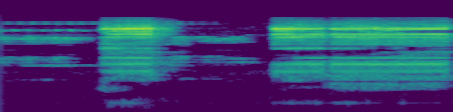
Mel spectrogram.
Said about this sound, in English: when I first heard it, it really reminded me of those, I don't want to say old fashioned alarm clocks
